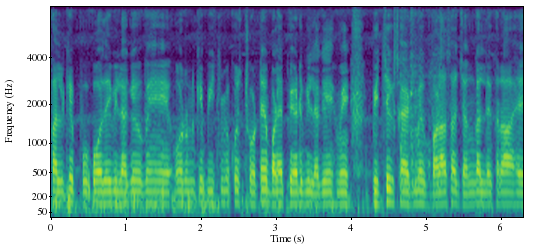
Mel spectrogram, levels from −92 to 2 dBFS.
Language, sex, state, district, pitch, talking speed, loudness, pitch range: Hindi, male, Chhattisgarh, Balrampur, 130 Hz, 275 wpm, -16 LUFS, 125-130 Hz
